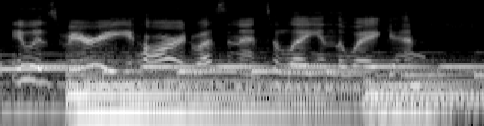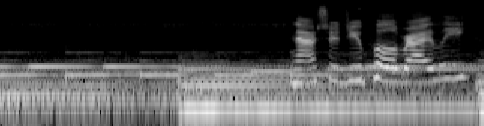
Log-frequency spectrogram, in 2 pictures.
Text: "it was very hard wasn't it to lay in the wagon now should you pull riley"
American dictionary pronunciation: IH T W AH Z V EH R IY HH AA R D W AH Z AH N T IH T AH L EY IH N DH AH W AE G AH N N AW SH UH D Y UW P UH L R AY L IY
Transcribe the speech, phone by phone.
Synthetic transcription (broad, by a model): IH T W AH Z V EH R IY HH AA R D W AH Z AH N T IH T AH L EY IH N DH AH W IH G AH N N AW SH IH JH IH P UH L R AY L IY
